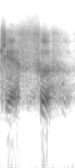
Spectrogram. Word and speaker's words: Jeb: It's spelled Jeb, but it's pronounced Jeff.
